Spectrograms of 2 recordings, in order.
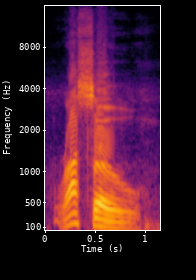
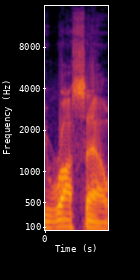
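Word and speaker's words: Rossow: Rosso, R-O-S-S-O-W. I think it might be Rossau. We had some help with some pronunciations by a media intern here, Aurora Reeves. I think she said Rossau as he looks at a called strike.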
